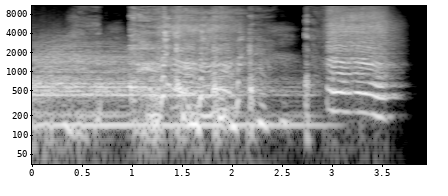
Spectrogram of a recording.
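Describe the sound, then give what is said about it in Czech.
A series of harsh, raspy coughs mixed with throat clearing, loud, ending in one long rough hacking cough before silence. No speech. “Já jsem myslela, že ty budeš uh, smrkat a já kašlat.”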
